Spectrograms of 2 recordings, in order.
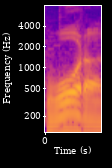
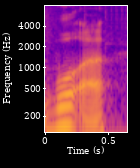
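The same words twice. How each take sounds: First: It is said with a mixed accent. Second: It is said with an English accent. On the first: Listeners struggle to understand it. "some kind of hybrid between the two" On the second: Listeners would recognise it more easily. "an English accent of being like water"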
